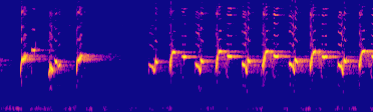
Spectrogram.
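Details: Yellow-vented bulbul giving a loud, insistent ropel song: three bubbly whistled phrases, a brief silence, then a rapid unbroken run of about ten more clear, chirpy phrases.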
